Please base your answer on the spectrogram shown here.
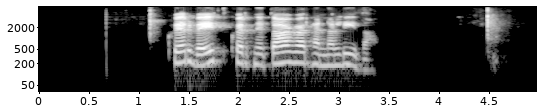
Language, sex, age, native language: Icelandic, female, 50-59, Icelandic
